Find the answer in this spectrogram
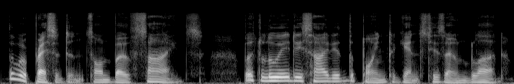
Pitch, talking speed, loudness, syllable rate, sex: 120 Hz, 175 wpm, -20 LUFS, 5.3 syllables/s, male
